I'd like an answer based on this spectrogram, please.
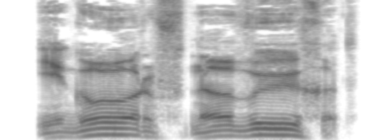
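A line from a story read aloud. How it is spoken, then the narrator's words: Deep booming voice. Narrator (Russian): пробасил дежурный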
